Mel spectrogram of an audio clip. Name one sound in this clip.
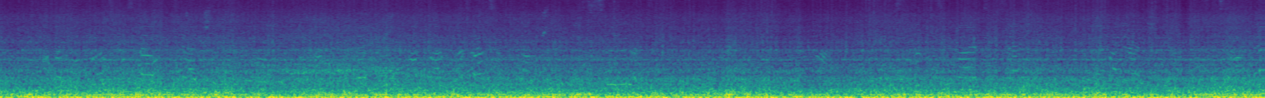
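A car engine hums steadily from inside while driving at speed.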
